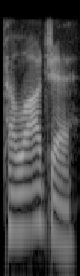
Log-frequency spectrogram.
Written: Pelagie Islands

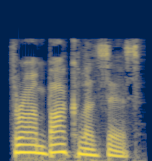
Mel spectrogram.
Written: thromboclasis

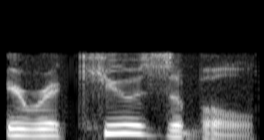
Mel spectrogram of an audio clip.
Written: irrecusable

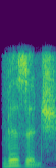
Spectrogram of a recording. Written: visage

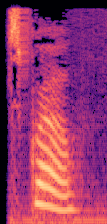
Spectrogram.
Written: scrow

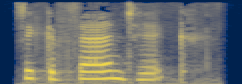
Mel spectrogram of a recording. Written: sycophantic

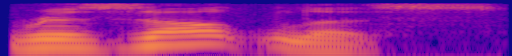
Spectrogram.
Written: resultless

